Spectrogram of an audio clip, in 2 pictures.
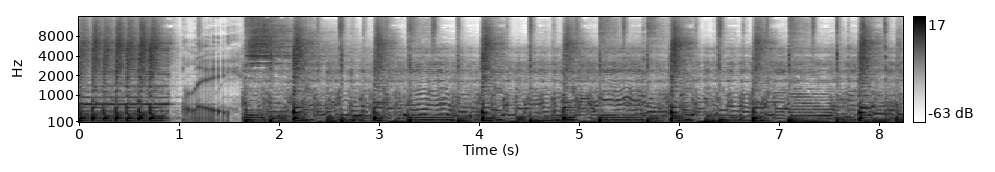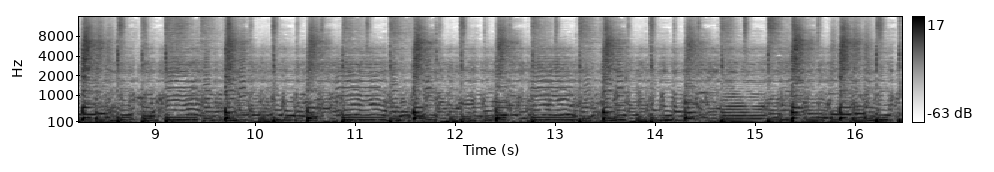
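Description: Instrumental break in a swing-rock song. A held chord is followed by a falling sweep and a short drop about a second in. Then the full band comes back in with guitar, bass and drums on a steady beat.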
